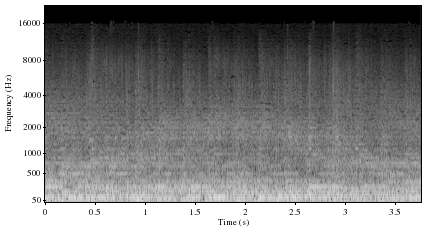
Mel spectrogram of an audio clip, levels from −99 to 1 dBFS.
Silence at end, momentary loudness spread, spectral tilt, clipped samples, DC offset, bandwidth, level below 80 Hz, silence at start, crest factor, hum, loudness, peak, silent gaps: 0 s; 3 LU; -8 dB/octave; under 0.1%; under 0.1%; 9.4 kHz; -24 dBFS; 0 s; 12 dB; none; -22 LUFS; -8 dBFS; none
